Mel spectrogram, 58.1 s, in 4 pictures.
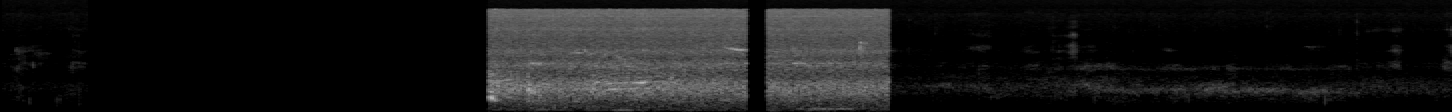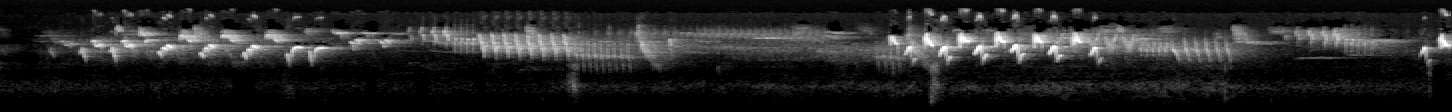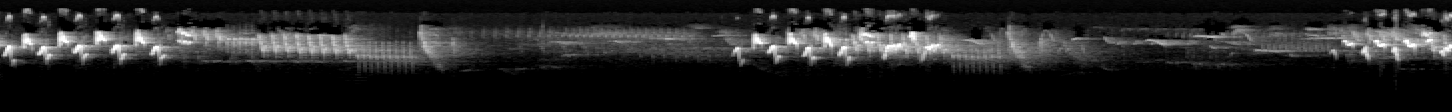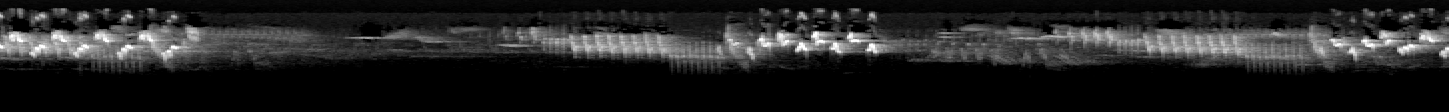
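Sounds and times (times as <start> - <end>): songbird singing: 4.9 - 8.9, 9.8 - 58.0
faint low hum: 4.9 - 14.7.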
